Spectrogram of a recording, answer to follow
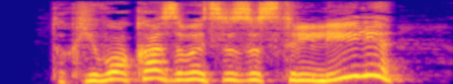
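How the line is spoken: Joyful exclamation. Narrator (Russian): воскликнул я с откровенной радостью в голосе

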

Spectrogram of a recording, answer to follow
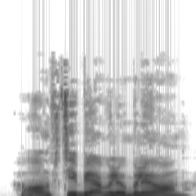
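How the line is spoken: Amused snort. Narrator (Russian): хмыкнул Сергей Львович

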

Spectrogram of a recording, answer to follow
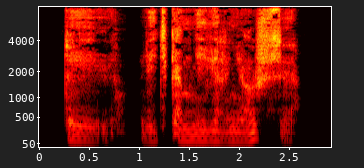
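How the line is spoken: Sudden whispered question. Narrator (Russian): вдруг шепотом спросил Рун

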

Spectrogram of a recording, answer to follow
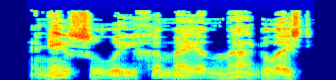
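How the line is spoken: Grumbling. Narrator (Russian): проворчал господин Штут

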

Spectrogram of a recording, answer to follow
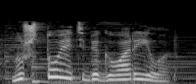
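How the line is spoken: Joyful. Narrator (Russian): радостно сказала Муми-мама

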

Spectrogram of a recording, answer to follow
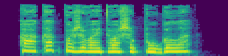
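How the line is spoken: Plain. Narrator (Russian): спросила мальчишек Дарина

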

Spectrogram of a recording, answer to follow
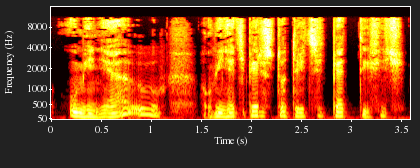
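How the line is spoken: Embarrassed mutter. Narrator (Russian): пробормотал князь, закрасневшись

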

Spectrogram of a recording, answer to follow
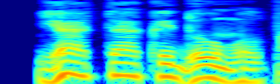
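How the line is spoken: Whispering. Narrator (Russian): прошептал

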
